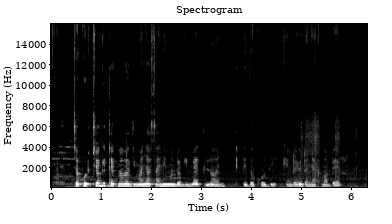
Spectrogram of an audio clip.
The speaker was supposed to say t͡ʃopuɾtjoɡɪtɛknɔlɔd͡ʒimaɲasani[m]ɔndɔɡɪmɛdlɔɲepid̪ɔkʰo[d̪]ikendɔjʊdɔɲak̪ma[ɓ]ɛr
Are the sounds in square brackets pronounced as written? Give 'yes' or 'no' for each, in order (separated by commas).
yes, yes, no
